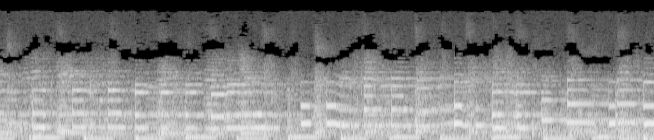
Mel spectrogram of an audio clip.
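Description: Instrumental passage of an old-time country square dance tune between the caller's lines: a guitar-led band over a steady bass note that changes about twice a second.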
